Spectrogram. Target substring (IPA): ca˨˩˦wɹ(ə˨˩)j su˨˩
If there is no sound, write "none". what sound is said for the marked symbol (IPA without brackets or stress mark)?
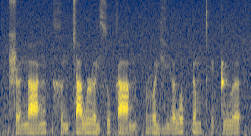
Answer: ə˨˩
